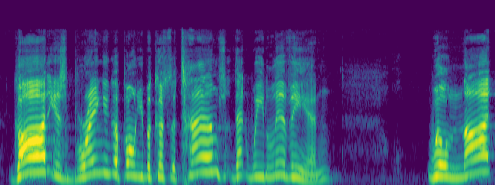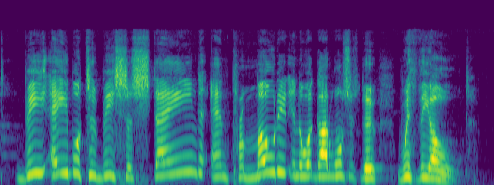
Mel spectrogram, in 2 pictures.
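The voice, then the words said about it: Southern Mississippi accent. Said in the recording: “You can tell I'm not originally from Hawaii, right? ... My accent goes way back into the deep woods of Mississippi”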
